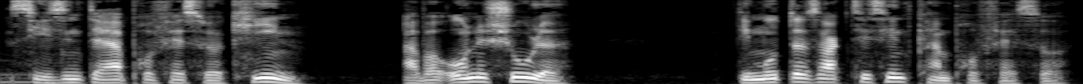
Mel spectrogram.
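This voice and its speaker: A man playing an eager, quick-witted nine-year-old boy in a radio play, answering in short, earnest phrases. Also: on the low side, lively intonation, no room sound, studio quality. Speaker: neighbour's son. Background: music.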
